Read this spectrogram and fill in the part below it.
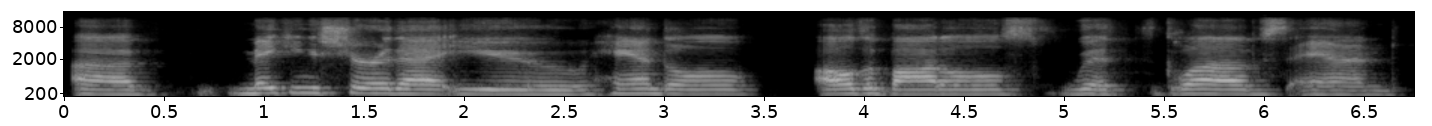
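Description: A middle-aged woman talks as a guest farmer on a video call. Her pace is slow and measured, with a medium pitch. She sounds halting and casual as she explains things. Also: flat delivery. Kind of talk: casual interview answers. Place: small wood-panelled room at home. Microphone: computer mic on a video call.

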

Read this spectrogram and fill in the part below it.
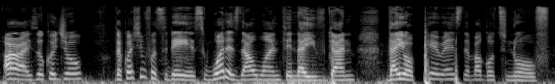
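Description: A woman's voice: mid-range voice, fast talker, a bit bright. Young woman, Ghanaian English accent, bubbly and teasing, handheld mic outdoors, noisy background. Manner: bubbly, teasing, laughs often. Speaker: vlog host and street interviewer. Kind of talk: casual street interview. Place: outdoor university sports court. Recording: outdoor noise behind.

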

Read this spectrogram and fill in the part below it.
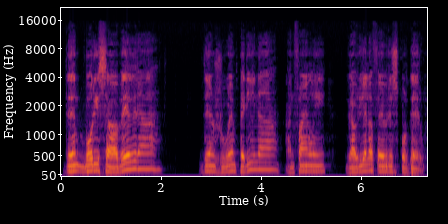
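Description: A man's voice: mid-range voice, warm tone, no room sound, recorded from a distance. A man in his seventies with a Costa Rican Spanish accent, giving a formal, solemn welcome speech as event host. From Costa Rica. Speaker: event host, former ambassador. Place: indoor conference room at a lectern. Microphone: lapel mic.

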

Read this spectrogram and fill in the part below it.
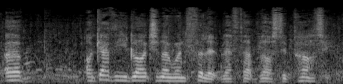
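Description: A man's voice: a little high, a little fast, crowd noise, natural voice. A man playing an offhand, cocky young student in a radio drama. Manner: offhand, casual.

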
